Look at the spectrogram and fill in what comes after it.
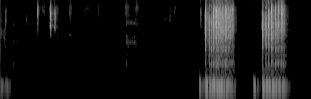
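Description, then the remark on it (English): A few faint clicks, then two short clattering rattles of black dice being re-rolled across a tabletop, fairly loud, with no one talking. “So spending a willpower means that I can re-roll three black dice.”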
